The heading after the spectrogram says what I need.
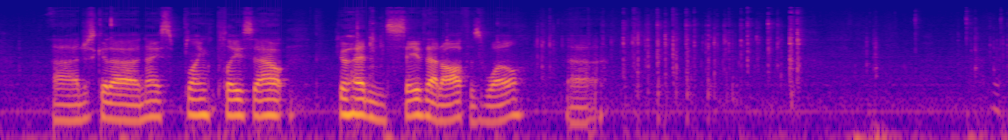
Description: A man speaks and types on a keyboard and clicks a mouse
